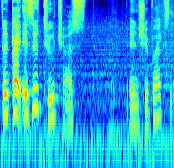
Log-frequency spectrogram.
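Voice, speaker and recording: A young girl chats unscripted about her life over gameplay as a vlogger, rambling in slang with some stuttering and saying W in place of R due to a speech impediment. She speaks slowly at medium pitch, with big pitch swings and a darkish tone.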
